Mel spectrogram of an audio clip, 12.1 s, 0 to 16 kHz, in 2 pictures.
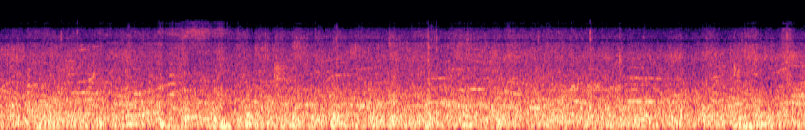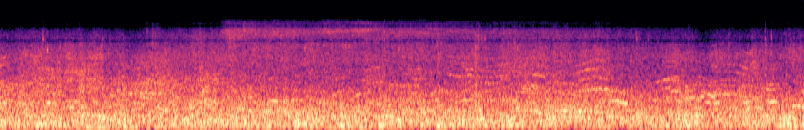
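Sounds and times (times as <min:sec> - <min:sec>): faint riders' voices: 0:00.0 - 0:12.0
ride wheels rumbling on track: 0:00.0 - 0:12.0.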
